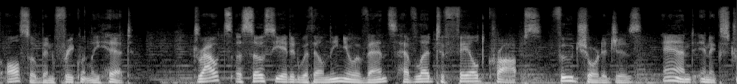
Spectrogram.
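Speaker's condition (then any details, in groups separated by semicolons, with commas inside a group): No condition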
